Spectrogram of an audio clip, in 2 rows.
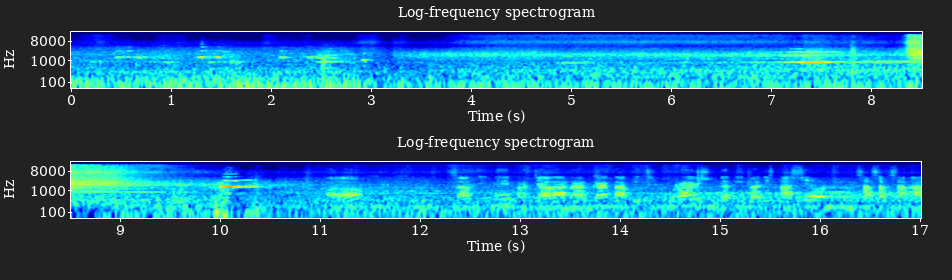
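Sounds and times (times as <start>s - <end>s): brakes squealing: 0.0s - 3.2s, 4.7s - 17.0s
train coach rumble: 0.0s - 17.0s
air brakes hissing: 2.9s - 10.6s.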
